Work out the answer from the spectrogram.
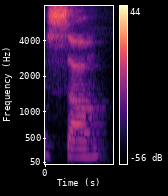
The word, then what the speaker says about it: psalm: और PSALM साम, P silent है, साम मने भी होता है भजन।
